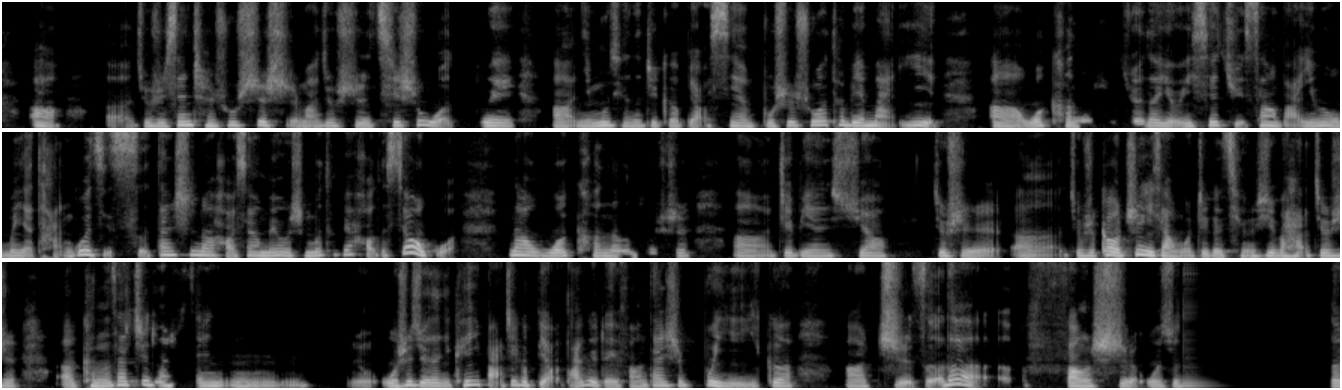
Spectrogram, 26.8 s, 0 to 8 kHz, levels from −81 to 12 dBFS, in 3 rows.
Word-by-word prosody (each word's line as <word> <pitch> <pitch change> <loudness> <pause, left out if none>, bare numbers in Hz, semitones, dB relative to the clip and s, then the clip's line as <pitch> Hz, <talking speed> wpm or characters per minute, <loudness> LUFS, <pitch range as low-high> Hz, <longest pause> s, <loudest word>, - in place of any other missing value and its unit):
啊， - - -1 0.3
呃， - - -14
就 190 -2 -3
是 185 - +1
先 225 +4 +4
陈 195 -4 0
述 210 +4 -2
事 210 +2 +1
实 210 - -4
嘛， - - -3
就 185 +1 -2
是 175 -3 -3
其 200 - +1
实 205 +4 -2
我 210 -5 0 0.2
那 190 -2 +1 0.2
啊， 175 0 -2
你 175 - -1
目 195 +3 +5
前 195 -2 -2
的 170 - -2
这 180 - -3
个 170 -3 -3
表 190 - -6
现 185 -2 +2
不 175 - -5
是 210 +4 0
说 230 +3 +1
特 235 +1 -2
别 195 -3 +4
满 200 -1 +2
意， 200 -2 +1 0.3
啊， 185 -3 0
我 180 +3 +2
可 205 - -3
能 - - -1 0.3
觉 160 - -5
得 185 +1 +1
有 165 - 0
一 175 - 0
些 180 +4 +2
沮 210 0 -5
丧 200 -2 +2
吧， - - -6
因 185 - 0
为 200 - +2
我 195 - 0
们 - - 0
也 - - -2
谈 - - -9
过 260 +1 +4
几 225 - -1
次， - - +7
但 235 +1 +1
是 235 +1 -2
呢， 225 -2 +3
好 205 - -4
像 205 -2 +2
没 195 - +3
有 205 0 +2
什 195 0 -2
么 200 - +2
特 245 +2 -14
别 270 - -2
好 270 - -5
的 195 - -7
效 370 - +6
果， - - -7 0.3
那 230 -2 +3
我 185 -1 +2
可 195 -1 -5
能 170 -1 0 0.2
就 190 - -14
是 180 0 -8 0.3
啊， 170 +1 -4
这 185 - -2
边 175 0 -2
需 190 0 -2
要 180 0 -2 0.3
就 190 - +1
是， 170 -4 -2
呃， - - -6
就 180 -4 -2
是 180 - 0
告 220 +2 +6
知 260 +8 +3
一 230 - +8
下 185 -3 +3
我 150 - -3
这 - - -2
个 155 0 +1
情 160 +1 -1
绪 185 +2 +1
吧。 175 -1 +1
就 180 -2 +1
是， 175 -1 0 0.3
呃， - - -2
可 190 - +1
能 180 - +4
在 235 - +4
这 235 +2 0
段 205 -4 +2
时 - - -19
间， 195 0 +2
嗯， 200 +2 -4 0.5
我 180 - +3
是 225 - +4
觉 190 -5 +4
得 185 - +4
你 195 - -1
可 230 - +1
以 250 - +1
把 - - -2
这 230 - -1
个 215 - +3
表 200 - -1
达 - - -2
给 220 -1 +2
对 - - -1
方， 155 -1 -4
但 210 - 0
是 205 0 -2
不 210 +3 -1
以 185 -4 +4
一 170 - -1
个， 190 0 0 0.3
啊， 175 -1 -1
指 165 - -1
责 - - 0
的 - - +5
方 - - +4 0.4
式， - - -17 1.8
我 175 - +2
195 Hz, 300 characters per minute, -23 LUFS, 180-210 Hz, 1.8 s, 一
